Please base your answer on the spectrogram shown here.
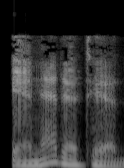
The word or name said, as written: inedited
